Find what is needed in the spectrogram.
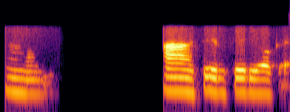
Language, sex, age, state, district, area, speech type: Malayalam, female, 45-60, Kerala, Kottayam, rural, conversation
